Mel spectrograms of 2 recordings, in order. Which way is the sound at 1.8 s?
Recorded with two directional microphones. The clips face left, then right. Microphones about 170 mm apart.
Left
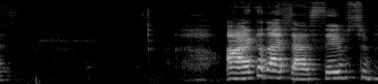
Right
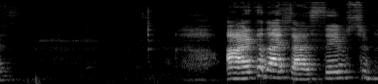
20° left (ahead or behind).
